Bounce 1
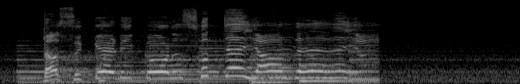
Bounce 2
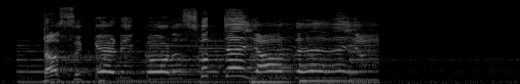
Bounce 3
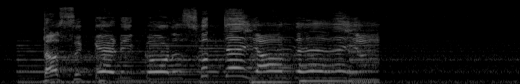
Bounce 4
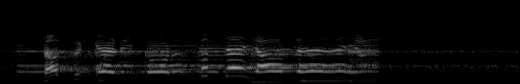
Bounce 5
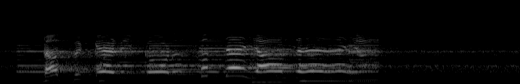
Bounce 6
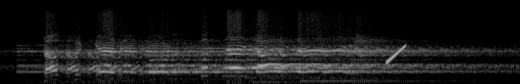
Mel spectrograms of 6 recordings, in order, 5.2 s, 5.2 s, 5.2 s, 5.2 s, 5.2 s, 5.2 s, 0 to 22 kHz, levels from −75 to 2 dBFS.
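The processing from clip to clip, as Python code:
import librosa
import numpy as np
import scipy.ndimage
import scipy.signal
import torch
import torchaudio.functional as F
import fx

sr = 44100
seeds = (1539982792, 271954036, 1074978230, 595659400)

y1 = fx.tone_stack(x, sr, knobs='10-0-10')
y2 = fx.rider(y1, sr, range_db=10, speed_s=2.0)
y3 = fx.double_bandpass(y2, sr, hz=1200.0, octaves=1.0)
y3 = fx.air_absorb(y3, sr, metres=290.0)
y3 = y3 * librosa.db_to_amplitude(9.0)
y4 = fx.echo_wet_highpass(y3, sr, ms=69, feedback_pct=68, hz=1500.0, wet_db=-13.5)
y5 = fx.cvsd(y4, sr, bps=64000)
y5 = fx.echo_bbd(y5, sr, ms=214, stages=4096, feedback_pct=73, wet_db=-7)
y5 = fx.spec_paint(y5, sr, seeds[0], shape='rise', start_s=3.86, length_s=0.2, low_hz=1000.0, high_hz=2400.0, level_db=-31.0)
y5 = y5 * librosa.db_to_amplitude(6.5)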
